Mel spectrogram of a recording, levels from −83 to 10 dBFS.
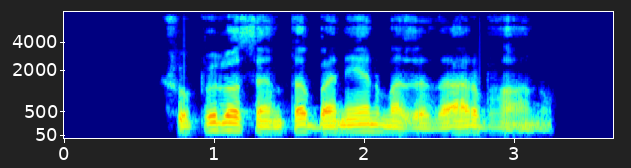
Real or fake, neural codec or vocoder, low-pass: fake; vocoder, 22.05 kHz, 80 mel bands, Vocos; 7.2 kHz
